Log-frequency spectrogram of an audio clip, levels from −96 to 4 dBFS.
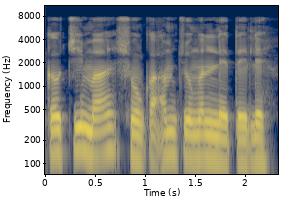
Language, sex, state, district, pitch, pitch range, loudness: Wancho, male, Arunachal Pradesh, Longding, 120 Hz, 110-135 Hz, -15 LUFS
